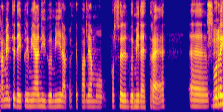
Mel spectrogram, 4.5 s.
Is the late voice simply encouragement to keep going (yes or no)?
yes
